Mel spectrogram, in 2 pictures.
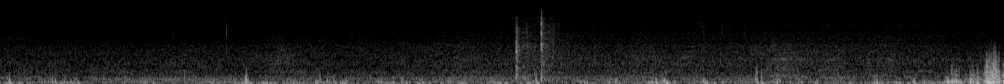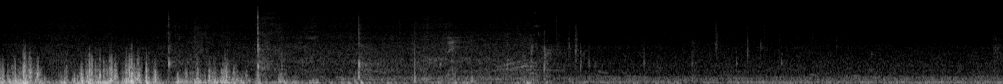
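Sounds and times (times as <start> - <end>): wind buffeting microphone: 0.0 - 15.7
tennis ball bouncing on court: 12.6 - 13.0, 13.6 - 14.3.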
